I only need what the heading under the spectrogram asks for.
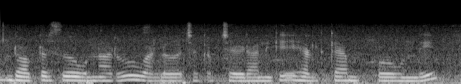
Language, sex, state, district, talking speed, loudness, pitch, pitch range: Telugu, female, Andhra Pradesh, Sri Satya Sai, 105 wpm, -17 LUFS, 175 Hz, 165-190 Hz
